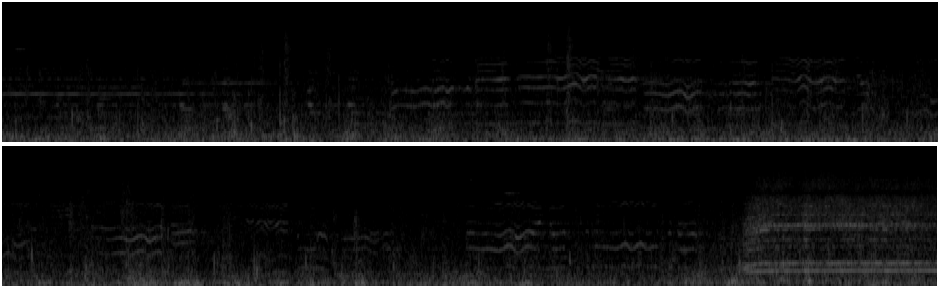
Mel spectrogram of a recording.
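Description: A train crosses a railroad bridge over a canyon in Genshin Impact, with a quiet, continuous rolling rumble and whistle-like tones above it, and a brighter burst near the end.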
